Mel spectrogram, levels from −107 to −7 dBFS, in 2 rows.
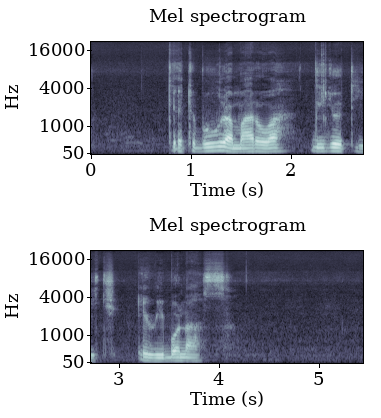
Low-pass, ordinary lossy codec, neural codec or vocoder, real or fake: none; none; codec, 44.1 kHz, 7.8 kbps, Pupu-Codec; fake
